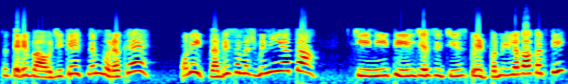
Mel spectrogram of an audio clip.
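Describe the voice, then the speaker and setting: A woman's voice: very high voice, animated, a little fast, a bit bright. A woman playing a blunt, scheming young female friend in a cartoon moral story. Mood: incredulous.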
